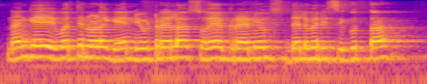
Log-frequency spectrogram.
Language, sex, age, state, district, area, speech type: Kannada, male, 30-45, Karnataka, Bidar, urban, read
